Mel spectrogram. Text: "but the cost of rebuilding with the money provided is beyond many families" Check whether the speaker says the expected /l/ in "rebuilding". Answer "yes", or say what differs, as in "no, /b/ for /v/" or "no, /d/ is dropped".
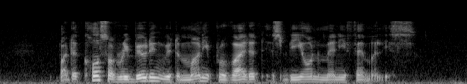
no, /l/ is dropped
